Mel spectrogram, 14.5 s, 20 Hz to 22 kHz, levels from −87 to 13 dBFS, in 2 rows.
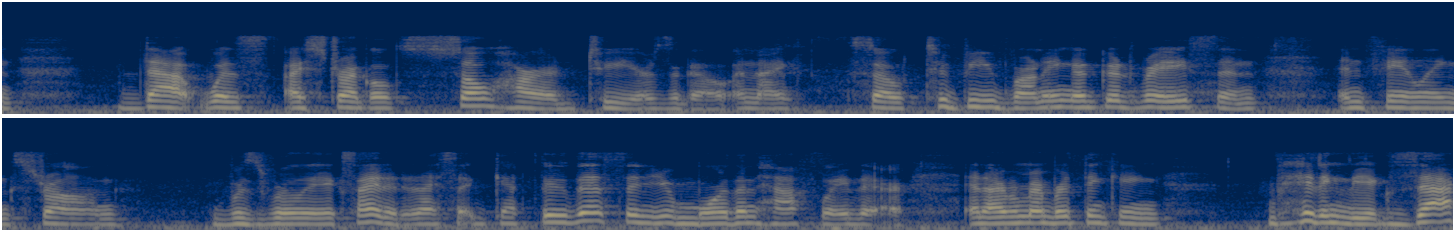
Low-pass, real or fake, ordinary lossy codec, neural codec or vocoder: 7.2 kHz; fake; Opus, 64 kbps; vocoder, 44.1 kHz, 80 mel bands, Vocos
